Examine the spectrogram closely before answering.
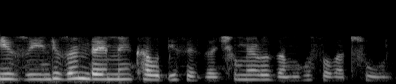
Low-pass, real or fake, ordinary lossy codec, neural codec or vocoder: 3.6 kHz; real; none; none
